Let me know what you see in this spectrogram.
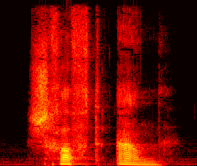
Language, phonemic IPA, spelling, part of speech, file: Dutch, /ˈsxɑft ˈan/, schaft aan, verb, Nl-schaft aan.ogg
- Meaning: inflection of aanschaffen: 1. second/third-person singular present indicative 2. plural imperative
